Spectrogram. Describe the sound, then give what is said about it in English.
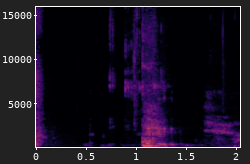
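A single harsh, raspy throat clearing bursts out midway, loud and brief, framed by softer breathy huffs and small mouth noises before and after. “Let me clear my throat for this.”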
